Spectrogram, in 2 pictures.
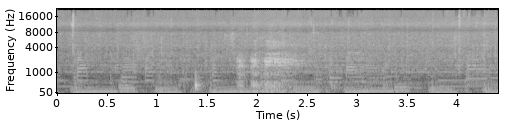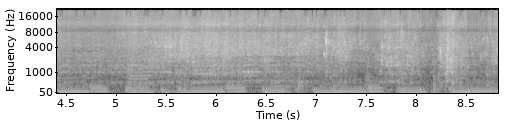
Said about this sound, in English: Try to dissolve some beef bouillon cubes in some water and add that to the pot.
